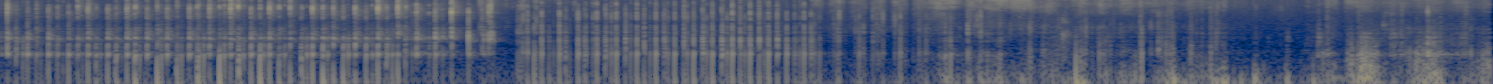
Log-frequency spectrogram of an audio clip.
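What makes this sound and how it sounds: A small cream-and-orange striped white mini pumpkin, a hollow gourd, is tapped and scratched with long nails. Rapid, dense dry taps with a steady low hollow tone run through the first five seconds. These give way to brighter, scratchy scraping mixed with occasional deeper thumps, each sound dying out almost instantly.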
